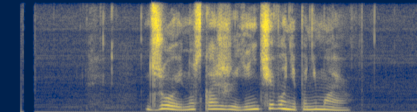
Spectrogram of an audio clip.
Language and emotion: Russian, neutral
